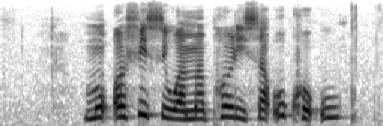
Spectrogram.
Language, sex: Venda, female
